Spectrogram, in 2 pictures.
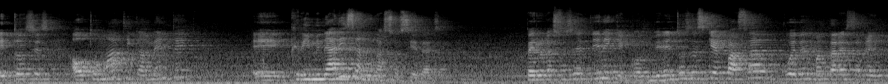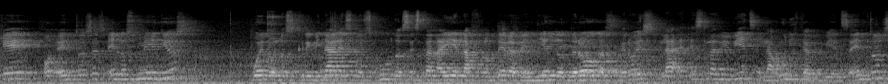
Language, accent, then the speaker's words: Spanish; Northern Kurdistan, Turkey; Spanish is a second language; vivimos en las fronteras, nos dividieron entre Irán, Irak, Siria y Turquía. Somos gente de la frontera. Y somos, yo soy parte de Turquía, no soy, es el norte de Kurdistán. Soy, a nosotros lo nombran como los turcos de las montañas.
